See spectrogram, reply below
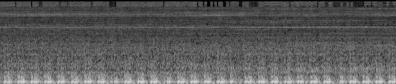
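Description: Lumpy V8 idle with an irregular chuffing stumble about four times a second, a random misfire from failing coil packs.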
